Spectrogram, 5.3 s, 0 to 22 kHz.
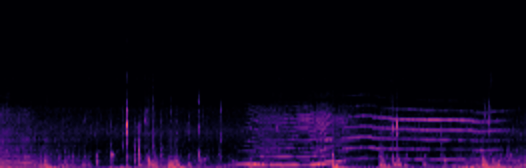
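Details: Humpback whale song recorded underwater while skin diving in the sea of the Ogasawara Islands, Tokyo, Japan, on 29 January 2022: a sustained tonal moan near mid pitch sliding upward, with harmonic whistles, amid bubbly, gurgling water noise.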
